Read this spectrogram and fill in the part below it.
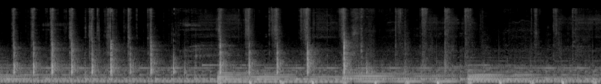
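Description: A knife chopping onion on a board, a quick run of crisp, evenly spaced taps and then slower clustered cuts, close up over a low background hum.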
